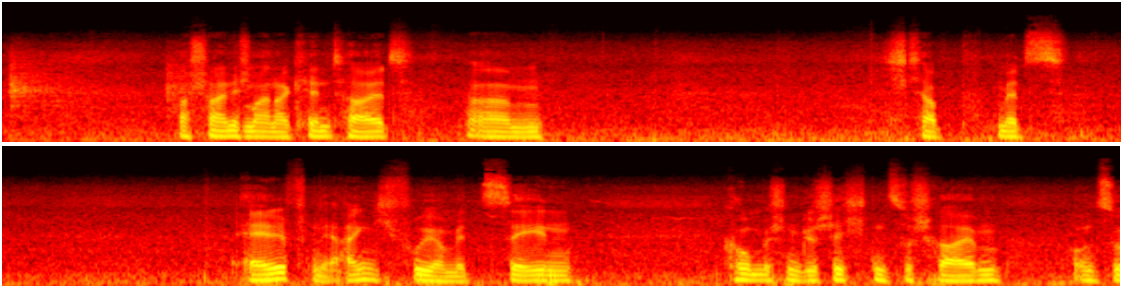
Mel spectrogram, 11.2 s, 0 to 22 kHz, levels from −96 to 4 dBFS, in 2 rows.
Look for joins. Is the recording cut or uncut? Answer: cut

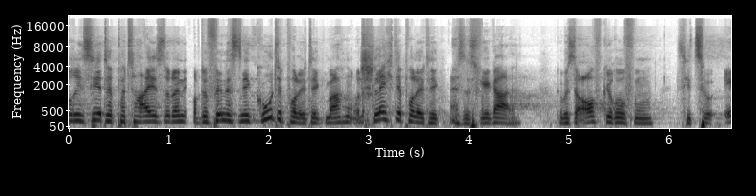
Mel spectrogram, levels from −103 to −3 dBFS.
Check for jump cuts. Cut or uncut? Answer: cut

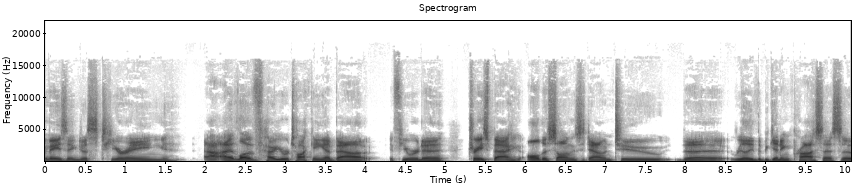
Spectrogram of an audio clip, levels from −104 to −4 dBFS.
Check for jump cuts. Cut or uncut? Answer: cut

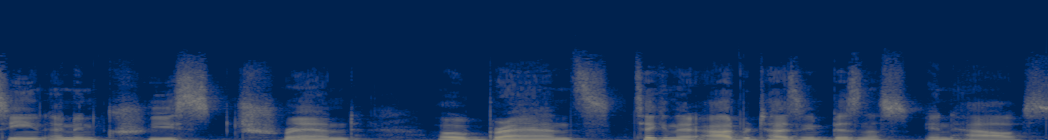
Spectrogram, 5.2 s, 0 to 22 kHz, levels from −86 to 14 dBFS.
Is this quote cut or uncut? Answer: cut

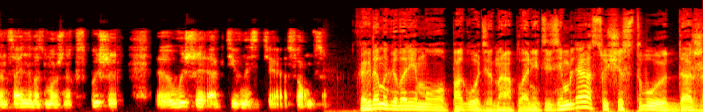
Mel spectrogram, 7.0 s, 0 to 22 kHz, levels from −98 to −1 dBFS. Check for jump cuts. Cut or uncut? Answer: uncut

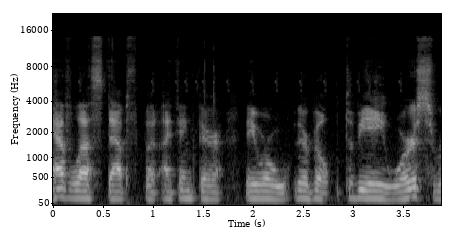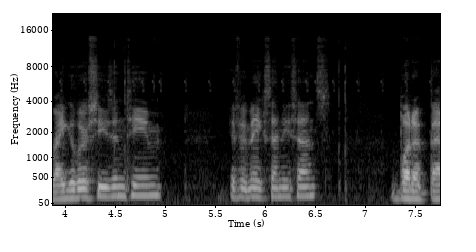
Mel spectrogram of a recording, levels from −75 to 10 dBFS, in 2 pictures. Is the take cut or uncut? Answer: uncut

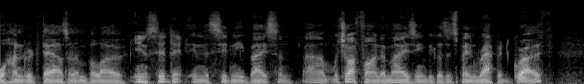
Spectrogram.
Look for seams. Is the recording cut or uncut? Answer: cut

